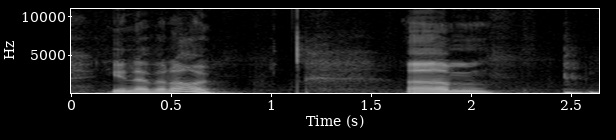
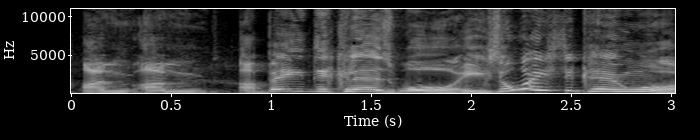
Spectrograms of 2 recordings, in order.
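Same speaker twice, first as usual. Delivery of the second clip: imitating the boss; 6 semitones higher than usual. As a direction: ham up the blustering boss declaring war. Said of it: "When he says about stress".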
